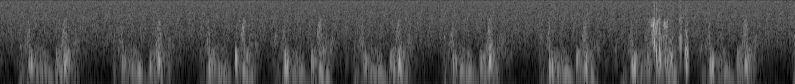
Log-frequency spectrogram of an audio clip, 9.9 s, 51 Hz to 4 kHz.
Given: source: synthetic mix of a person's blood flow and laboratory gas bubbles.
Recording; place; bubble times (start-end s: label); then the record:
Doppler ultrasound of blood flow; precordium
8.06-8.44 s: bubbles
8.48-8.62 s: bubbles
From the record:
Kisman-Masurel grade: 213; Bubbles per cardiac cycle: several, 3 to 8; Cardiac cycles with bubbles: 1 to 10%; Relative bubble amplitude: loud (0.450 to 0.775); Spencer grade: 1 (occasional bubble signal discernible with the cardiac motion signal, with majority of cardiac periods free of bubbles); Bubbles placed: only in the low amplitude regions of the cardiac cycle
